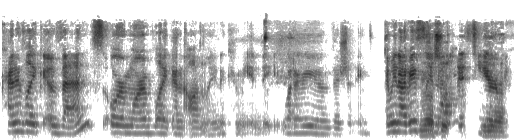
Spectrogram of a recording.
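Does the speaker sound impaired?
No.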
